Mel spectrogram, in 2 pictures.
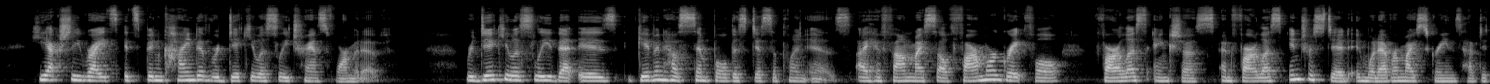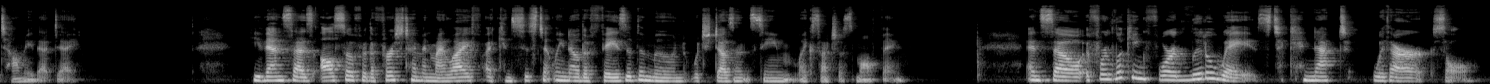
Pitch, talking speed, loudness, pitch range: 170 Hz, 165 wpm, -19 LUFS, 160-195 Hz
